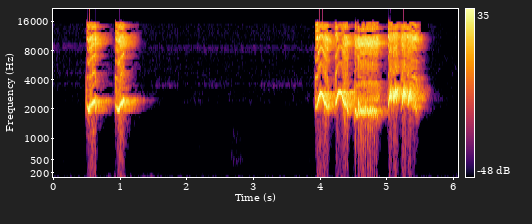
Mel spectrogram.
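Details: Orange-headed thrush, a caged bird, song used to provoke another bird into singing: two short bright whistled notes, a pause of over two seconds, then a quick run of rich warbled and trilled phrases.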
